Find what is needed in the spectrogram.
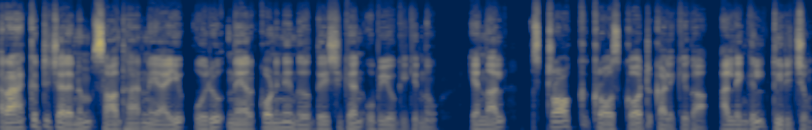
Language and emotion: Malayalam, neutral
